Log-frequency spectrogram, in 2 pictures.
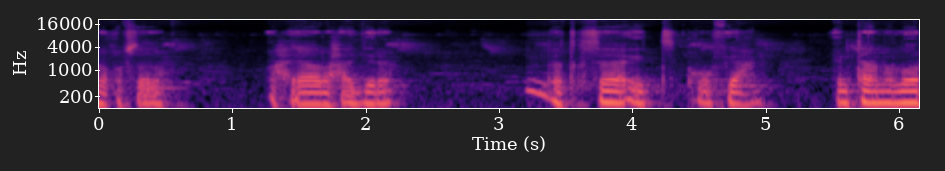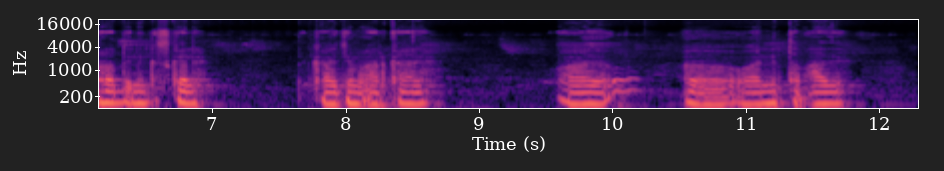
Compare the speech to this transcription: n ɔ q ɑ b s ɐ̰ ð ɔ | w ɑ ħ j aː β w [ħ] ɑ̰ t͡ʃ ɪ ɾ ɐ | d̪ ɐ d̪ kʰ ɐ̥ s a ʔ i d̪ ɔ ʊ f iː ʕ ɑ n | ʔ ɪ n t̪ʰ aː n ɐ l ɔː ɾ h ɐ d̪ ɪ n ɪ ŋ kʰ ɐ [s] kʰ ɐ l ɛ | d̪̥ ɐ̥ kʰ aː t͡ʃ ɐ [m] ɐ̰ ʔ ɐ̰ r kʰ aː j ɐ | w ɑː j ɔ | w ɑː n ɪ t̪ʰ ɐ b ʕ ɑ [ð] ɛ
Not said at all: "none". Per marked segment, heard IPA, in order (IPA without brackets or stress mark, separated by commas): ħ, s, m, ð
